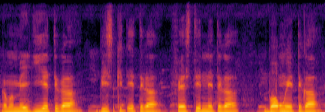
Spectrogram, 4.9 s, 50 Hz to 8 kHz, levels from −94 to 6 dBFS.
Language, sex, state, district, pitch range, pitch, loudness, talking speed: Wancho, male, Arunachal Pradesh, Longding, 155-170 Hz, 165 Hz, -16 LUFS, 170 wpm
